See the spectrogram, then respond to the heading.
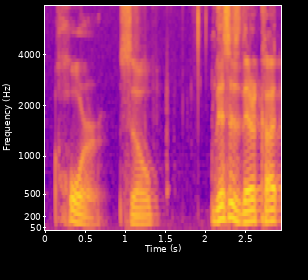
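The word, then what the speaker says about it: HO99O9: from a band called h09909 but they pronounce it horror so this is their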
